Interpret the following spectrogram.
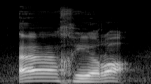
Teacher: خا بھی موٹا ہے اور را بھی ہم نے موٹا ادا کرنا ہے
